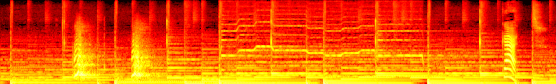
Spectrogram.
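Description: A dog barks a couple of times in short, clear bursts over a bouncy children's music backing, with a child-like voice also present.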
